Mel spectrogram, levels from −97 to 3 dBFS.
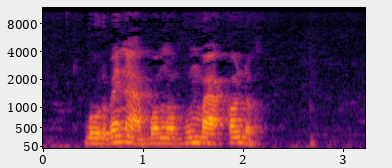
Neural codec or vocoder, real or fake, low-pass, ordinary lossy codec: none; real; 10.8 kHz; MP3, 48 kbps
